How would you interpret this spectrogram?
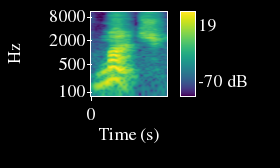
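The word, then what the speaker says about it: Moench: and it was quite really like oh m-o-e-n-c-h munch okay got that one okay that would be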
